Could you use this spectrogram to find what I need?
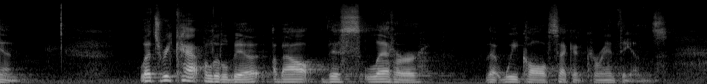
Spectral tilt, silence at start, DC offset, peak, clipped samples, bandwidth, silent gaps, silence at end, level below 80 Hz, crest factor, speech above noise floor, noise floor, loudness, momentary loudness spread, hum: -5.5 dB/octave; 0 s; under 0.1%; -10 dBFS; under 0.1%; 18.5 kHz; none; 0 s; -58 dBFS; 20 dB; 24 dB; -53 dBFS; -29 LUFS; 20 LU; none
